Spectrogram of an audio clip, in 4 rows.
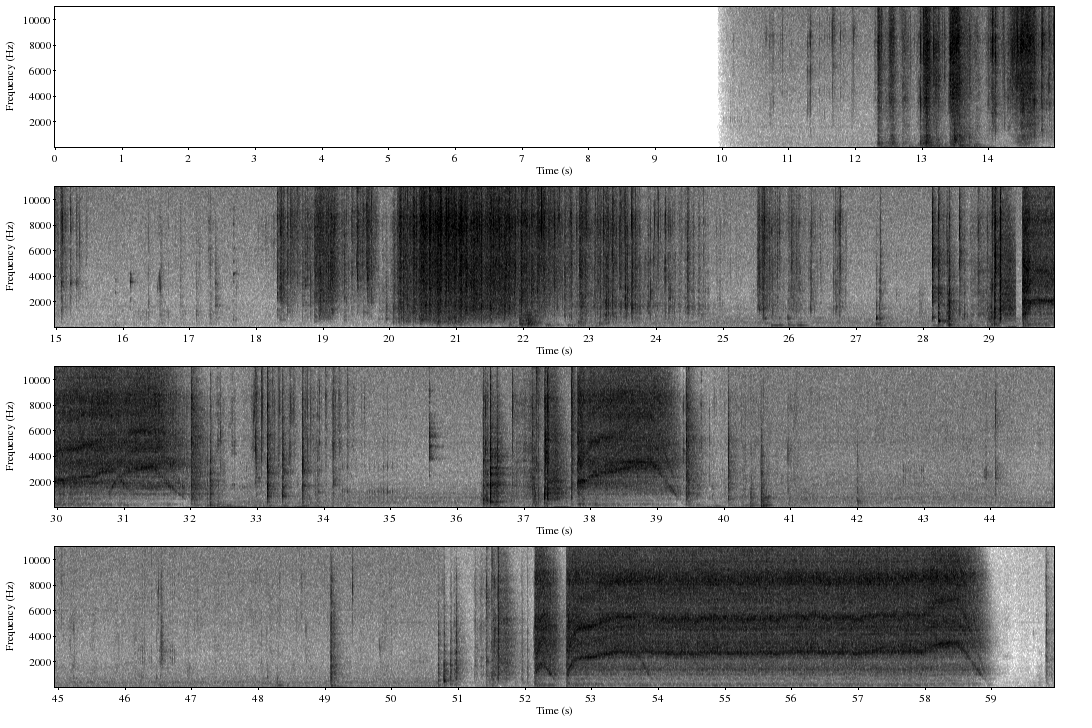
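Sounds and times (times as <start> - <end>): aluminium foil crinkling: 10.6 - 15.5, 16.4 - 26.9, 32.5 - 35.0
food processor whining: 28.4 - 35.3, 36.6 - 43.3, 52.1 - 59.1.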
